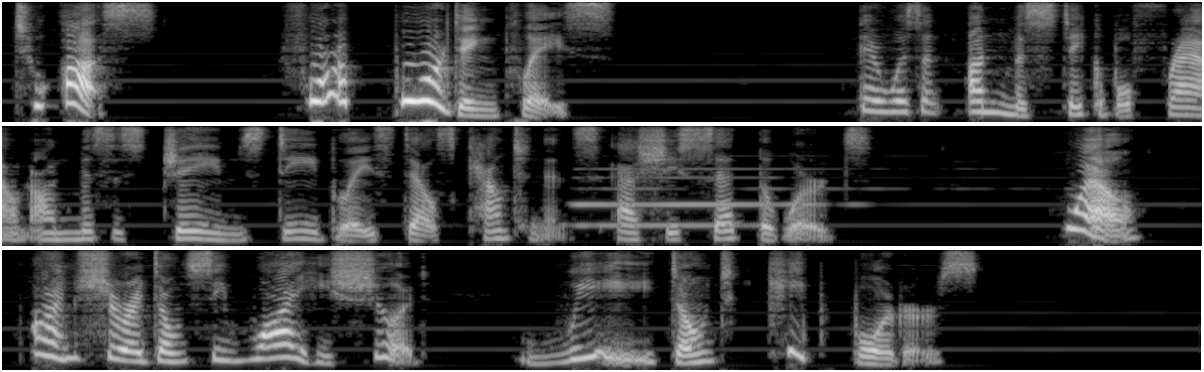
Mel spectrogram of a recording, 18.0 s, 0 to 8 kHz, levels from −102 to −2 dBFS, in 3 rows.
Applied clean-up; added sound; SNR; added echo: classical method spectral subtraction.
